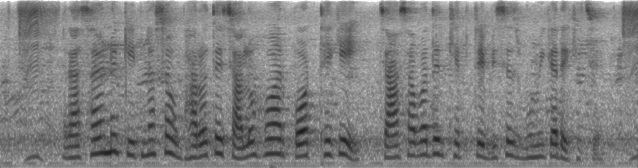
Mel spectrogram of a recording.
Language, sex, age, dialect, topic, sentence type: Bengali, female, 31-35, Jharkhandi, agriculture, statement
